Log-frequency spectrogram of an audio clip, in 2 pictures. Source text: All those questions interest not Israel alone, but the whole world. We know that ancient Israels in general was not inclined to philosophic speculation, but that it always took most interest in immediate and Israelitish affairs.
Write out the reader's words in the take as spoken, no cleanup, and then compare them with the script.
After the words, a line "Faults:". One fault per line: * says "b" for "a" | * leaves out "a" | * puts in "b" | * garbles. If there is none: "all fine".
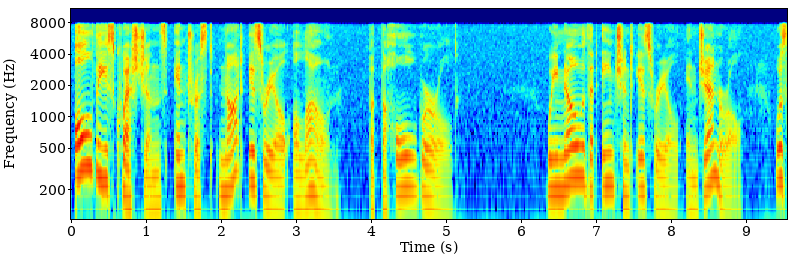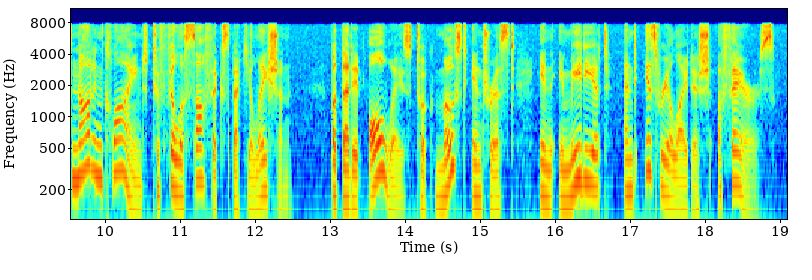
All these questions interest not Israel alone, but the whole world. We know that ancient Israel in general was not inclined to philosophic speculation, but that it always took most interest in immediate and Israelitish affairs.
Faults:
* says "these" for "those"
* says "Israel" for "Israels"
